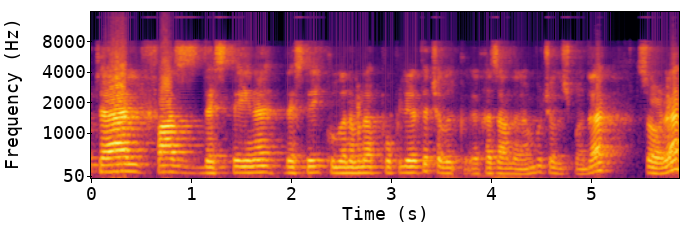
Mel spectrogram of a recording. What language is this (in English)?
Turkish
